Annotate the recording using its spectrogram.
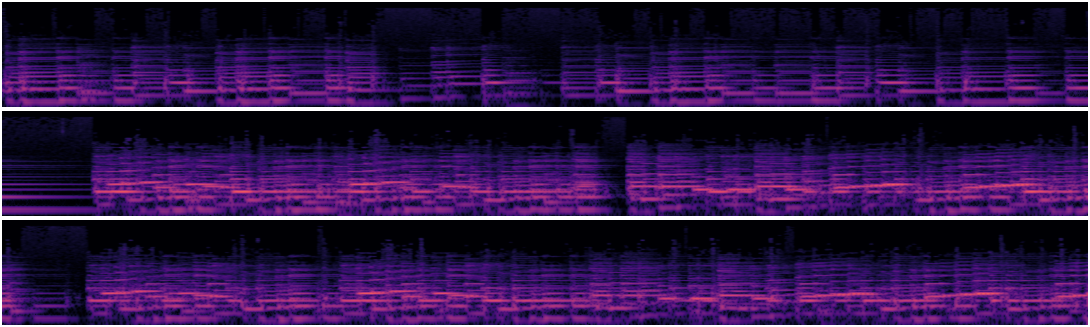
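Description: A keyboard played with a piano sound, a melody over a bass line. About twelve seconds in the playing suddenly gets much louder and fuller, and it breaks off briefly twice later on.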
